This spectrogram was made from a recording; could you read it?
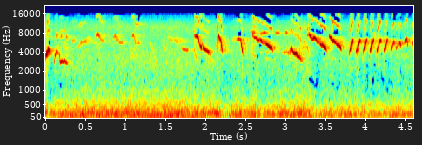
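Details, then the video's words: Canary song played to prompt young canaries into singing: a few high whistles, then rapid twittering and a fast repeated trill near the end, over low background rumble. "Pancingan Kenari Paud Agar Cepat Pecah Suaranya"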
